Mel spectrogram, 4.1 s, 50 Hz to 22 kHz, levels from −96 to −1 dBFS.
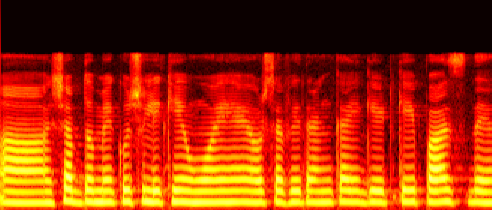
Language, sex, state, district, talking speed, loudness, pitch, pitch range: Hindi, female, Uttar Pradesh, Muzaffarnagar, 250 wpm, -18 LUFS, 210 Hz, 205-215 Hz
